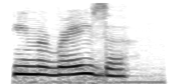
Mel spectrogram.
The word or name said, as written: hemerasia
